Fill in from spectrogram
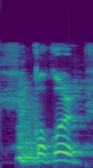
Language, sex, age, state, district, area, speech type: Assamese, male, 18-30, Assam, Sivasagar, rural, read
